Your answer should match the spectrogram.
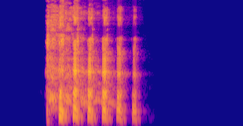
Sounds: Laughter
